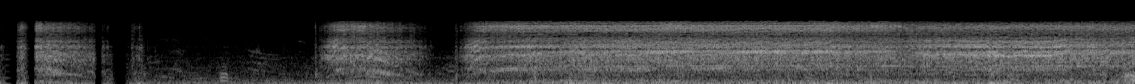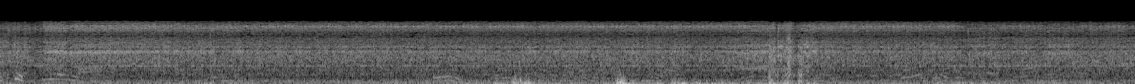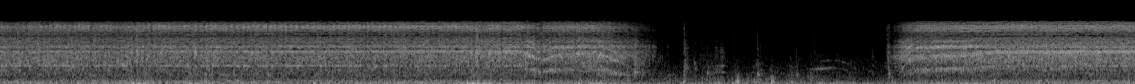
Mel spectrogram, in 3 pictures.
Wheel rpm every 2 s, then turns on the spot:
40, 50, 180, 230, 220, 230, 230, 240, 230, 230, 230, 230, 230, 210, 30, 40, 210.
none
